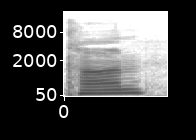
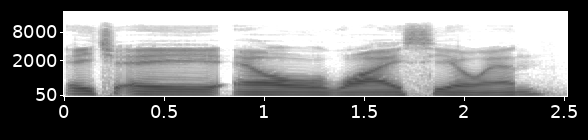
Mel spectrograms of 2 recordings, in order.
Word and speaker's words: Halcyon: Well, that's fair because I was apparently mispronouncing it. Somebody called me out on it. Mm. They were like, Halicon? yeah, it's Halycon.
